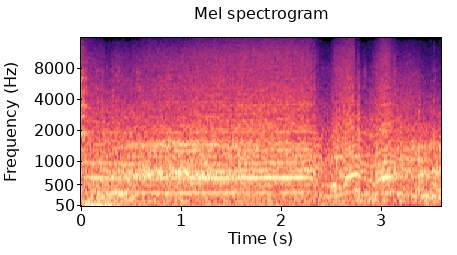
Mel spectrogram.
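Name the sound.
Lamborghini race cars overtaking in video game Forza Motorsport 7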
